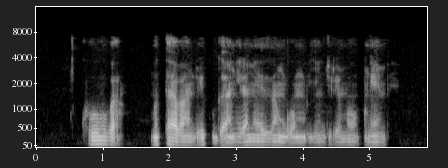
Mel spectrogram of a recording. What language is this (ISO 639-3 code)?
kin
